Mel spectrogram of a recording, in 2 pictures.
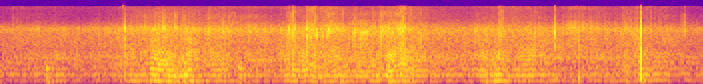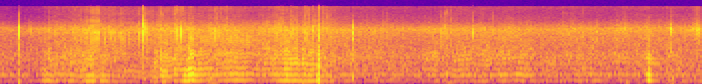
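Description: Honeybees buzzing around an open hive, a steady wavering hum from many bees. A few sharp clicks and knocks, the loudest about four seconds in, come from a stuck wooden frame being pried loose from the box.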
